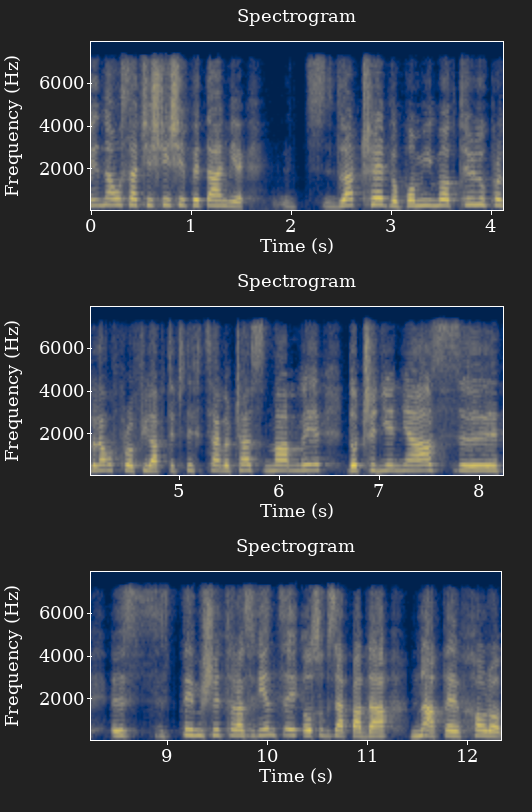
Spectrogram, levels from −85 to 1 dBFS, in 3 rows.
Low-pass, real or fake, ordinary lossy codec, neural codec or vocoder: 7.2 kHz; fake; AAC, 48 kbps; codec, 16 kHz in and 24 kHz out, 0.6 kbps, FocalCodec, streaming, 2048 codes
